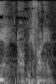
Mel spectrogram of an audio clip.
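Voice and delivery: hushed, voiceless whisper. Pretend. Host floating a funny idea to listeners, whispered. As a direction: whisper it as if sharing a secret.

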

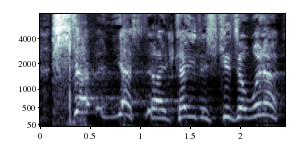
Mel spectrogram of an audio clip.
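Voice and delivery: excited cheer. Acted. Gambler bragging on the kid after a seven, excited cheer. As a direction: crow over a winning throw. Celebrates the winning throw.

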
